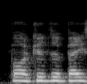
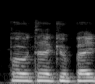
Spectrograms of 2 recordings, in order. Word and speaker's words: Bodega Bay: As the beautiful blonde Melanie Daniels Tippy Hedren rolls into a bog of the bay. Sorry, I was like, I try and read, my eyes are watering. Bodega Bay, that's it. I was mispronounced it.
